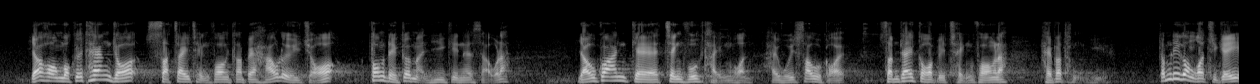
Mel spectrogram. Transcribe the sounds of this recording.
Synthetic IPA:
jɐ˨˧wɦɔː˨k̚mʊ˨kʰːɵ˨˧t̪ʰɛː˥ŋt͡sɔː˨˥sɐ˨t̚t͡sɐ˧jt͡sʰɪ˨˩ŋfɔː˧ŋt̪ɐ˨˩piː˨˩ɦaː˨˥wlɵ˨˩ɥt͡sɔ̰ː˨˥t̪ɔː˥ŋt̪e˨jkɵ˥mɐ̰˨˩njiː˧kiː˧nkɛː˧siː˨˩hɐ̰˨wlɛː˥ | jɐ˨˧wkʷwaː˥nkɛː˧t͡sɪ˧ŋfuː˨˥t̪ʰɐ̰˨˩jŋɔ̰ː˨˧nhɐ˨jwuː˨˧jsɐ˥wkɔ̰ː˨˥jsɐ˨˩mt͡si˧˥ɐ˨˩jkɔː˧piː˨t̚t͡sʰɪ̰˨˩ŋfɔː˧ŋlɛ˥hɐ˨jpɐ˥t̪ʰʊ˨˩ŋjḭː˨˧ | kɐ˨˥mliː˥kɔː˧ŋɔː˨˧t͡siː˨ke˨˥j

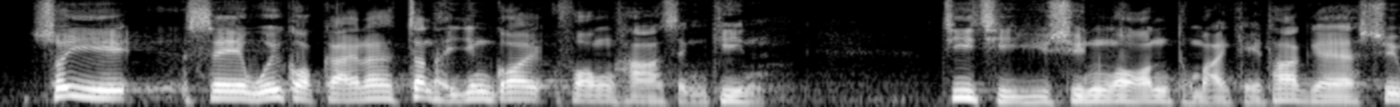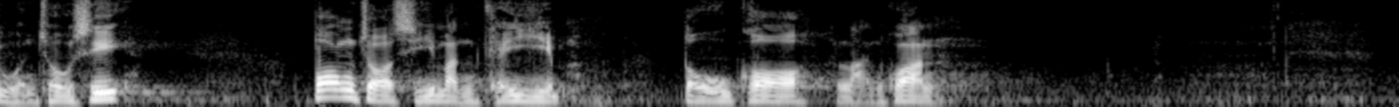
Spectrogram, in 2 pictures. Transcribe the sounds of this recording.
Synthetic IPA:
sɔː˨˥jiː˨˧sɛː˧wuː˨˥jkɔː˧kːaː˧jlɛː˥t͡sɐ˥nɦɐ˨jːɪ˥ŋkɔː˥jfɔː˧ŋɦaː˨sɪ˨˩ŋkiː˧n | t͡siː˥t͡sʰiː˨˩jyː˨˩syː˧nŋɔː˧nt̪ʰʊ˨˩ŋmaː˨˩jkʰe˨˩jt̪ʰaː˥kɛː˧syː˥wuː˨˩nt͡sʰo˧wsiː˥ | pɔː˥ŋt͡sɔː˨siː˨˥mɐ˨˩nkʰe˨˥jːiː˨p̚ | t̪o˨wkɔː˧la̰ː˨˩nkʷaː˥n

